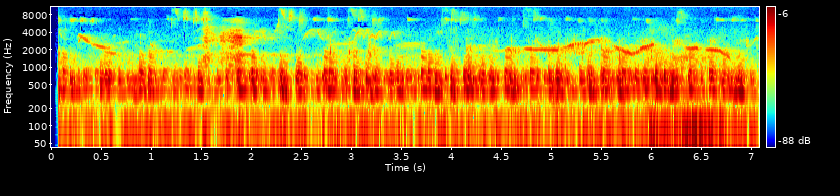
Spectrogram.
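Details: Eastern pobble bonk frogs, also called eastern banjo frogs, calling in a chorus at Woodlands Historic Park, Melbourne, Australia; many overlapping low plucked bonk notes merge into a dense continuous throb, with faint thin whistles above.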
